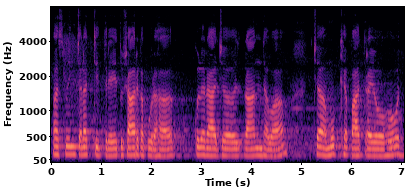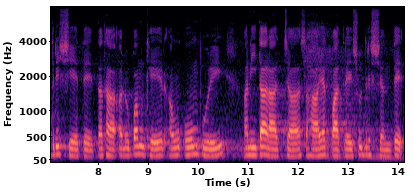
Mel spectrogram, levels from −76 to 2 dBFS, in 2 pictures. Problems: constant background noise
